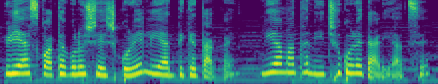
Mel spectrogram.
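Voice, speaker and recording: A woman with a high voice narrates a romantic audio story. Her delivery is scripted storytelling, set over a light bed of music. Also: brisk, darkish tone.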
